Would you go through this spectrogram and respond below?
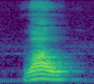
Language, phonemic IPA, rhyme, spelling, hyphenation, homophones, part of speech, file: Dutch, /ʋɑu̯/, -ɑu̯, wouw, wouw, wau / wow / wou / wauw / Wouw, noun, Nl-wouw.ogg
- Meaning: 1. a kite, certain bird of the family Accipitridae; especially of the genera Milvus, Harpagus and Haliastur 2. the plant weld (Reseda luteola)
